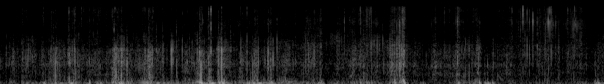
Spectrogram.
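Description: Fingers and nails scratch and flip the sequins on a small, soft, hollow rainbow sequin pouch. The result is a dense run of close, crinkly scratching and quick clicking ticks with bright edges, over soft low thumps from handling. The strokes come in uneven bursts and die away almost at once.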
